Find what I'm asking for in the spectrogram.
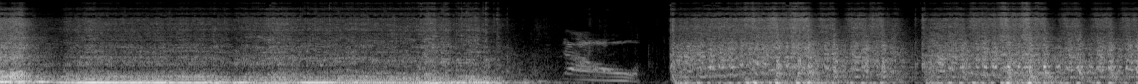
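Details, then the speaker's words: Turbo 170 Slant Six with EFI and T3/T4 hybrid turbo, finally running: loud, lumpy, uneven open-exhaust running with a brief stumble midway; rough because EFI ignition timing control had to be disabled to start it. "it's not happy I had to disable the timing to get it to start at all so obviously I need to figure that out but that is a running EFI turbo 170 slam 6"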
